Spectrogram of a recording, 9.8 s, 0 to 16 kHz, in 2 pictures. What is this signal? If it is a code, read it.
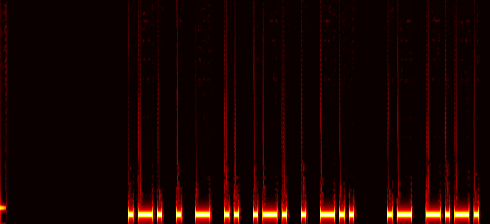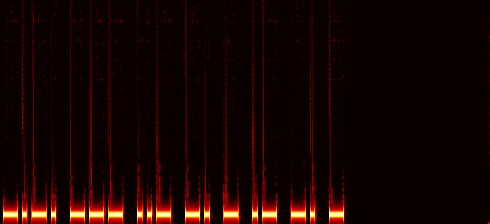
Morse code, heard as a keyed tone, about 25 wpm, 700 Hz. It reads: RETIRED ACCOUNTANT
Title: Practice QSO - Exchange 3 - More Info - 25wpm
